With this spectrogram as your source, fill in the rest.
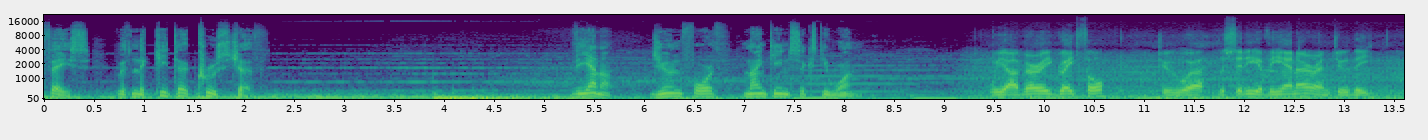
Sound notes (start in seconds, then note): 2.1 tense music playing; 5.2 crowd cheering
